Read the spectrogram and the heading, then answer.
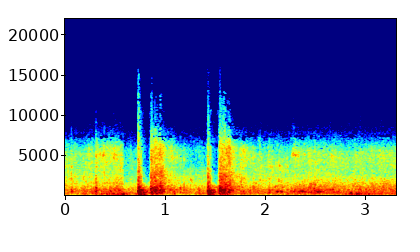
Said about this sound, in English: Bunch of shots here. The whole incident was caught on video. A warning here, this sound here is pretty violent.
